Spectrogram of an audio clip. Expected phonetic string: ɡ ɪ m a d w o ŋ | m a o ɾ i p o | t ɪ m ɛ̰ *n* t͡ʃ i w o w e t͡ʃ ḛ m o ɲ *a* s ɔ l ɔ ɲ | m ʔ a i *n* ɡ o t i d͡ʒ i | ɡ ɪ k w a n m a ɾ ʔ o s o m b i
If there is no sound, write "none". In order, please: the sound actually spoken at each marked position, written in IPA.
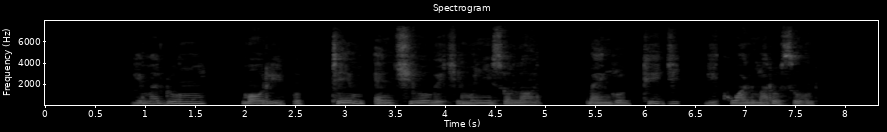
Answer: n, i, ŋ

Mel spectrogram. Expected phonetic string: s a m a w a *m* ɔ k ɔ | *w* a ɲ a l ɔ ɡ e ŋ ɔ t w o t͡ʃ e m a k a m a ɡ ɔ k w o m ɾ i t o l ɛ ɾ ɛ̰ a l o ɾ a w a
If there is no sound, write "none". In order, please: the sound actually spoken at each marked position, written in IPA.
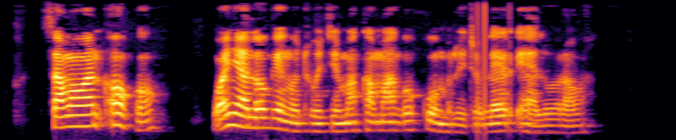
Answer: n, w

